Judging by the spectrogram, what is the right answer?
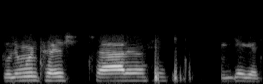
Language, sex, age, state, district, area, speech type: Kashmiri, male, 18-30, Jammu and Kashmir, Shopian, rural, conversation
